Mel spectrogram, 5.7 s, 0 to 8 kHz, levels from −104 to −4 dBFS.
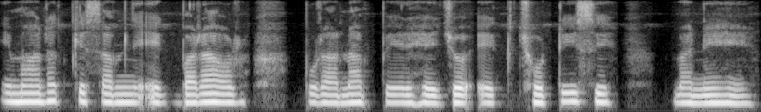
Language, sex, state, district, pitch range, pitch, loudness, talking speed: Hindi, female, Arunachal Pradesh, Lower Dibang Valley, 170-185 Hz, 175 Hz, -17 LUFS, 155 wpm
